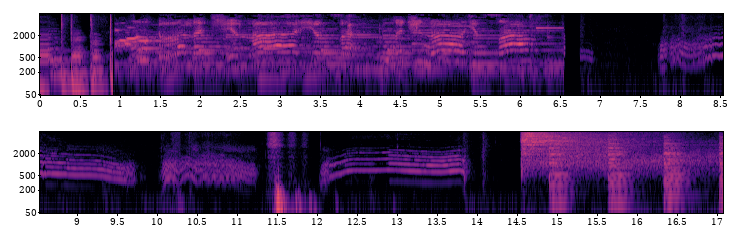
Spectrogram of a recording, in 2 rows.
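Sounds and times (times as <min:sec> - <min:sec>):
kitten yowling: 0:07.8 - 0:11.3, 0:12.0 - 0:14.0.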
